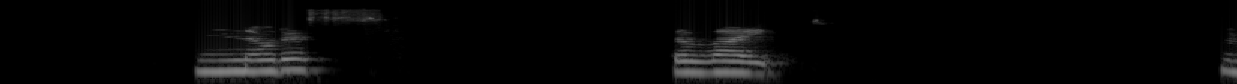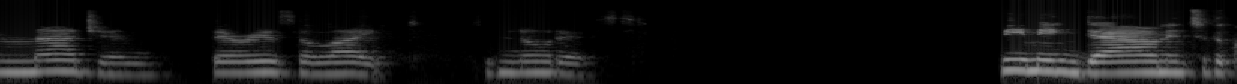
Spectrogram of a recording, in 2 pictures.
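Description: A woman speaks calmly and softly into a microphone, with pauses between phrases.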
